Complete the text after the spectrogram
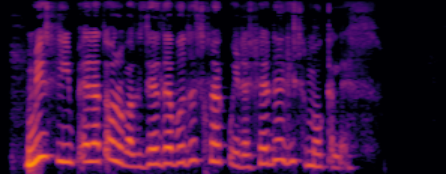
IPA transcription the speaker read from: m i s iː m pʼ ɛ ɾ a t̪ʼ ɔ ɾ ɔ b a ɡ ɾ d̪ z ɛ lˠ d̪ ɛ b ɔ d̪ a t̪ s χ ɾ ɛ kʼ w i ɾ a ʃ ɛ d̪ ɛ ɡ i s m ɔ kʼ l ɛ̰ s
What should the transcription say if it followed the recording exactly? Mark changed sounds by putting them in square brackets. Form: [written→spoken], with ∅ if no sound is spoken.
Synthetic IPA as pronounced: m i s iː m pʼ ɛ ɾ a t̪ʼ ɔ ɾ ɔ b a ɡ ɾ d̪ z ɛ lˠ d̪ ɛ b ɔ d̪ a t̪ s χ ɾ [ɛ→a] kʼ w i ɾ a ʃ ɛ d̪ ɛ ɡ i s m ɔ kʼ l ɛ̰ s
